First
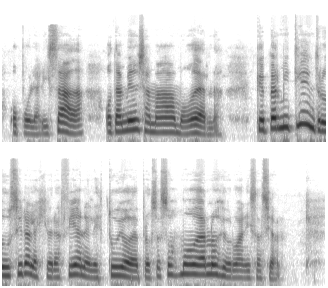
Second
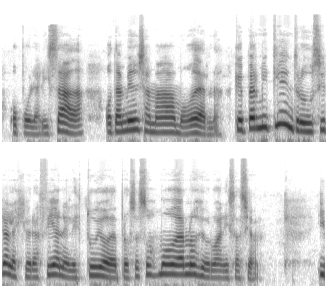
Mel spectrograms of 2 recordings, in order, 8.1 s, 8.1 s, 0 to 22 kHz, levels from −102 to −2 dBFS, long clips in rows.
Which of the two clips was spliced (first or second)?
second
